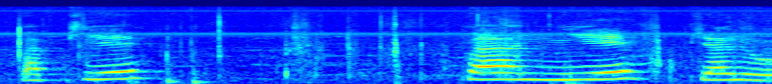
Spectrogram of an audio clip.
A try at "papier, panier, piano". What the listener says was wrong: Piano. Piano. Ouvre bien ta bouche.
